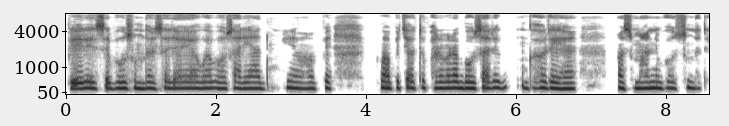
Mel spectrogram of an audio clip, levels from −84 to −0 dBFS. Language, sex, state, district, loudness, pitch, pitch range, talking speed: Hindi, female, Uttar Pradesh, Hamirpur, -18 LUFS, 230 Hz, 220-235 Hz, 170 wpm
